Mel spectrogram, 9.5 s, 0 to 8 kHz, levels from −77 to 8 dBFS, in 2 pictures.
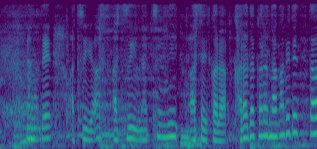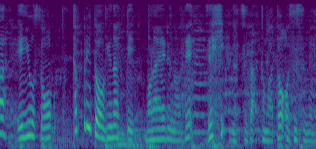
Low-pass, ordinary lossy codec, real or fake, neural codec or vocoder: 7.2 kHz; none; fake; codec, 24 kHz, 3.1 kbps, DualCodec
